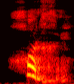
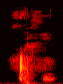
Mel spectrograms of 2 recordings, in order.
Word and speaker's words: Jorge: You have the way of pronouncing with a deep sound with your throat, which is Juan, José, Jesús, Jorge. But you don't have to make this sound if you don't like to. You can pronounce as Juan, José, Jesús, Jorge. Alright?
